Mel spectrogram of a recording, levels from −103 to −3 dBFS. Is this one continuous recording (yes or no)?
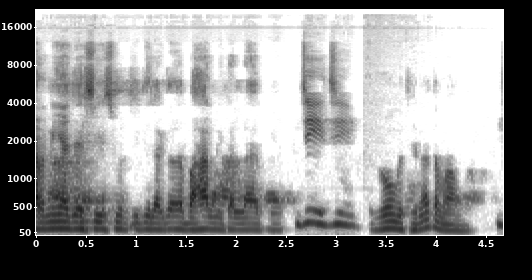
no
